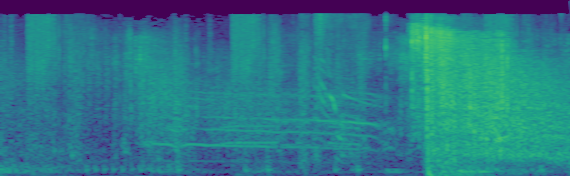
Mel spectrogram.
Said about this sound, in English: The cannons are wrecking this tower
